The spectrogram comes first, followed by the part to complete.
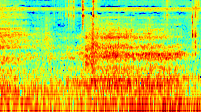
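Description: Near silence: faint room tone with a couple of faint clicks.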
